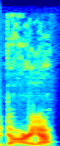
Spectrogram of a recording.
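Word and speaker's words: Cnidaria: slide the next phylum is the Daria the C is silent and the Daria have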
